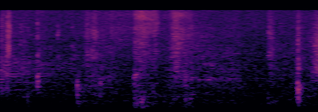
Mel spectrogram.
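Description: A few faint clicks and light taps over a quiet background, from hands working at the open cab door and dash of a semi truck.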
